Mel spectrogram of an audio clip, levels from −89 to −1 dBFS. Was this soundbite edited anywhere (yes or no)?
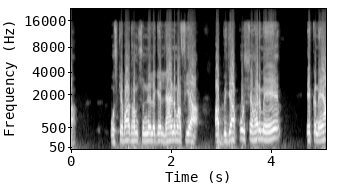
no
